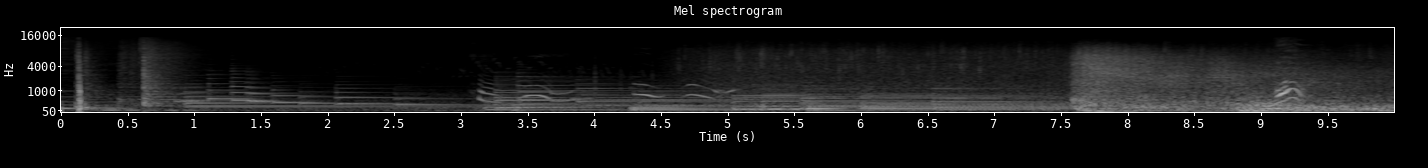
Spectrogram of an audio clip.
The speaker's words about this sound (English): Oh, it's just thunder. What is it, Clifford? Are you scared? Well, come here, little guy. Don't worry. That's just thunder, Clifford. It happens a lot when it rains.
